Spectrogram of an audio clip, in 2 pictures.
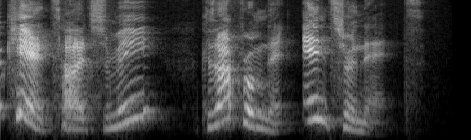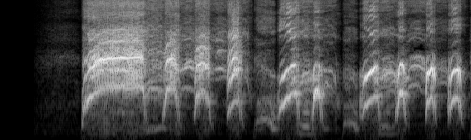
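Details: Pet Siberian Husky indoors "talking": bursts of wavering, yowling vocal sounds. After a pause comes a longer run of rising and falling whines.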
